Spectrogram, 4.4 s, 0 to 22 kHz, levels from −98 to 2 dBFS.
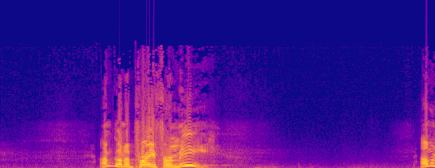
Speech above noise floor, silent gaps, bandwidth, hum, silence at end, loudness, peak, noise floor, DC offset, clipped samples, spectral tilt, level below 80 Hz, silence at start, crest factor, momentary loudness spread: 50 dB; none; 14.5 kHz; none; 0 s; -11 LUFS; 0 dBFS; -61 dBFS; under 0.1%; under 0.1%; -4.5 dB/octave; -50 dBFS; 1 s; 16 dB; 9 LU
